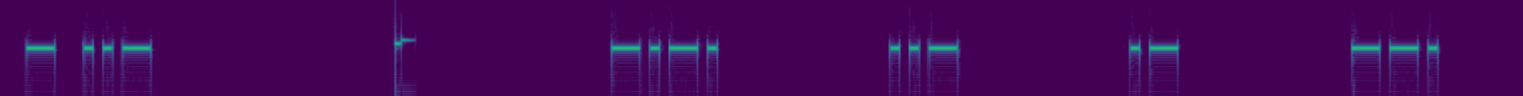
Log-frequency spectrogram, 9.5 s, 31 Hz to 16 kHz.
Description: Morse code, heard as a keyed tone, about 20 wpm, spaced as for 9 wpm, 690 Hz. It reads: TU CU AG
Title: Top 20 QSO Elements - 6x Character Spacing - 20wpm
